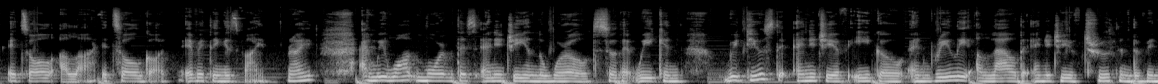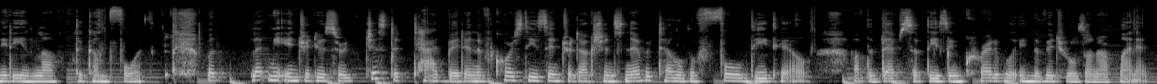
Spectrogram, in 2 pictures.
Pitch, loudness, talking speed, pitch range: 145 Hz, -19 LUFS, 185 wpm, 140-160 Hz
